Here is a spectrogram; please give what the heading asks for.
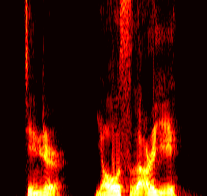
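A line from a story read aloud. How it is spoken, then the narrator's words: Loud. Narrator (Chinese): 公大声曰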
